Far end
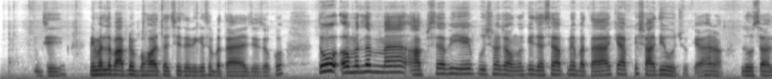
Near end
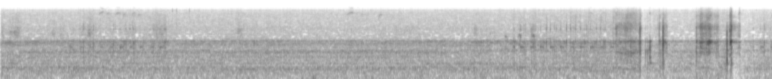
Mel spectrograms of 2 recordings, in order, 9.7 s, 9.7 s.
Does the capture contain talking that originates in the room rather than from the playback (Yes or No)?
No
